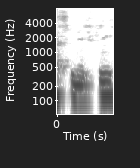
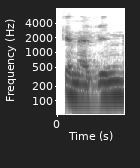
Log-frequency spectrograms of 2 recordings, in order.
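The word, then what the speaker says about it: Cynefin: qui s'appelle Cinéfilm, mais qui ne se prononce pas Cinéfilm, qui se prononce Canavin, ou un truc de ce genre-là, qui veut dire habitat en gallois, conçu par Dave Snowden,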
